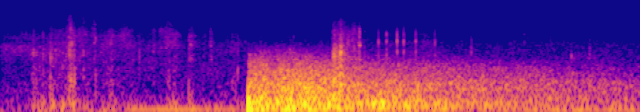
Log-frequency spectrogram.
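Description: A single sharp gunshot cracks out in the distance partway through, its rumble rolling and fading slowly against a quiet outdoor night background at a campsite.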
